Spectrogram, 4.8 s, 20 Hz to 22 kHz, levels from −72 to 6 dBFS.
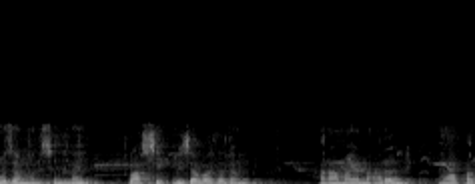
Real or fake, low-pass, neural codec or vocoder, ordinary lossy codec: real; 7.2 kHz; none; AAC, 48 kbps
